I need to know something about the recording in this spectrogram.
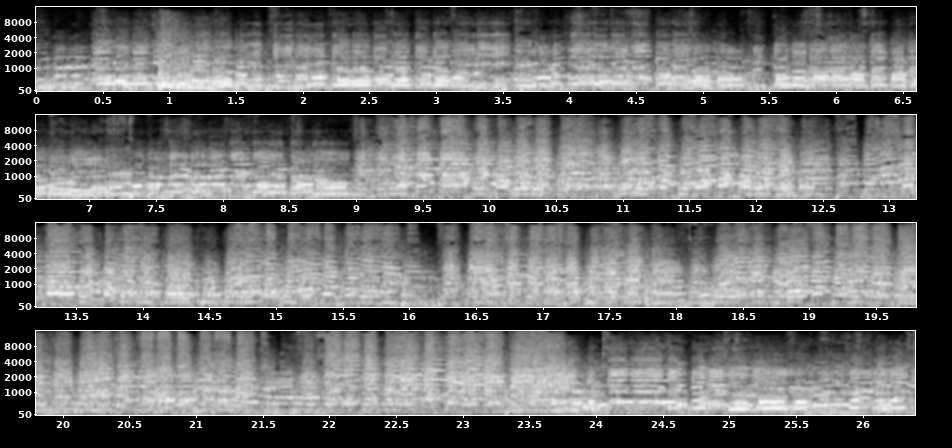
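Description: Festive dance music with brass instruments carrying the tune; about nine seconds in a busy beat of percussion strokes joins and runs on.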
